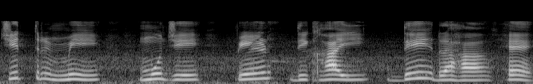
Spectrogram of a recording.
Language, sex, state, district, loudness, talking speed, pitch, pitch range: Hindi, female, Madhya Pradesh, Katni, -18 LUFS, 90 wpm, 220 Hz, 215-250 Hz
